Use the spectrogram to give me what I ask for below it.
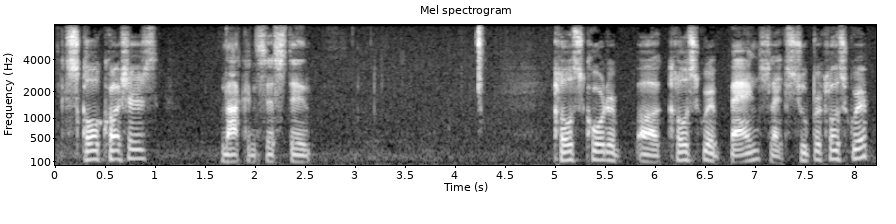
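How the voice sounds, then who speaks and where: A vlogger with a stuffy nose rambles casually while driving, filmed on a camera and picked up by the camera mic. His voice is lowish and darkish, and he uses lots of fillers and swearing.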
